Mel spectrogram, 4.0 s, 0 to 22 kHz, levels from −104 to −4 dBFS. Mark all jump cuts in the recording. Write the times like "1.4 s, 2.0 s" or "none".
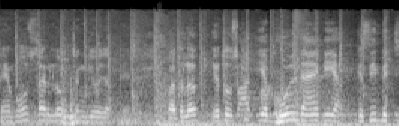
2.5 s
